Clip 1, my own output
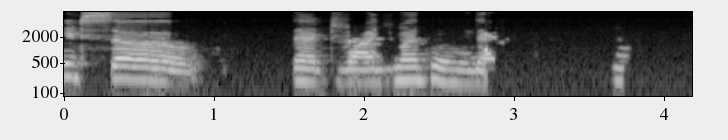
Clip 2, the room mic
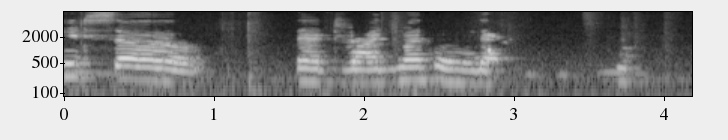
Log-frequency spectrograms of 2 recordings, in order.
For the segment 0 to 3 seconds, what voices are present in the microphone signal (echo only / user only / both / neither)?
echo only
